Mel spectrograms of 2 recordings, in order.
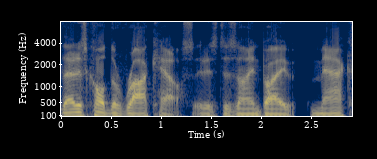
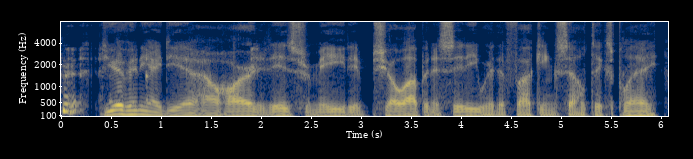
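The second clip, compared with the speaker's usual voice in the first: put-on movie star drawl; 2 semitones lower than usual. Voicing a movie star who hates Boston: Jack Nicholson impression. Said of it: "I think I got close".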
